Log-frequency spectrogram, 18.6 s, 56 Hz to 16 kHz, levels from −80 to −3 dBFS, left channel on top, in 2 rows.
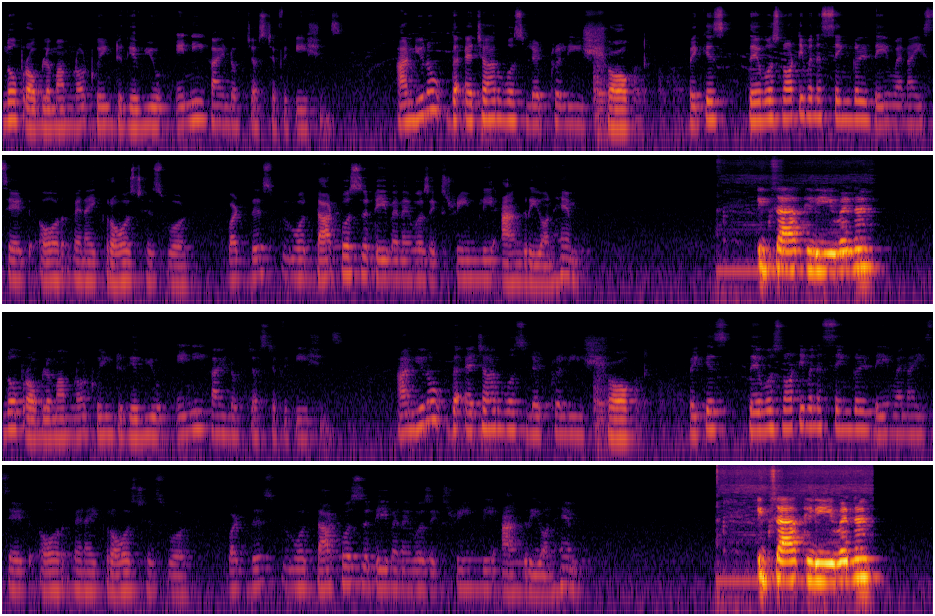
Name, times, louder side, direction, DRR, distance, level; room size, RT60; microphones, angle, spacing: voice 1, 0.0-3.4 3.9-11.2 11.6-15.2, left 3 dB, 85° left, 1.4 m, -40 dB
voice 2, 16.4-18.0, right 5 dB, 75° right, 0.7 m, -19 dB
7.4 x 4.9 x 6.1 m
head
